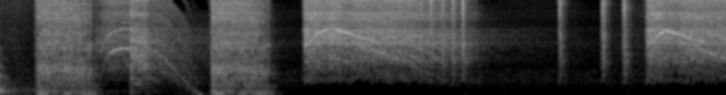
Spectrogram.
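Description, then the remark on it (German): Loud construction-site noise: a power drill whines in several long bursts, its motor revving up and down, then stops and starts in a few short jabs before one final sustained run. “Und das war die Baustelle.”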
